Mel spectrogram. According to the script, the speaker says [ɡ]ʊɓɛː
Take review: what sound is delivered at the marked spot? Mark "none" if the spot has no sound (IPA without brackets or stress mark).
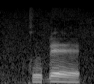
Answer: k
